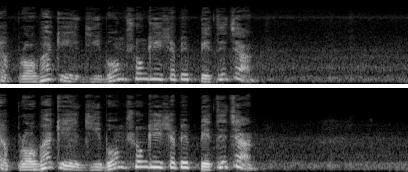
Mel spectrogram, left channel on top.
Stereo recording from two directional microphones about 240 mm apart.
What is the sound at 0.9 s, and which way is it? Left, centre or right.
Speech, centre.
